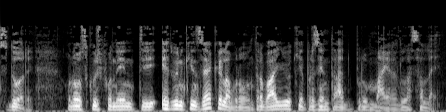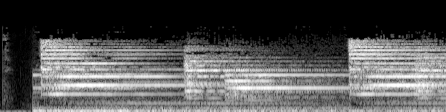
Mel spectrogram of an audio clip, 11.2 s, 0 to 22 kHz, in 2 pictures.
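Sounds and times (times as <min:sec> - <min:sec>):
speech: 0:00.1 - 0:06.2
cathedral church bells ringing in a peal: 0:06.0 - 0:11.1.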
